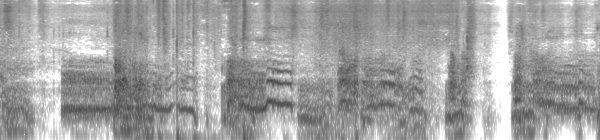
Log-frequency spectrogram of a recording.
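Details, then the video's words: Toy Poodle puppies growling as they play tug-of-war, sustained rough low growls with occasional rising whiny tones, nearly continuous with short breaks. "강아지들이 줄다리기를~!!! 조금한게 성질이장난 아니네^^!!!!!!"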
